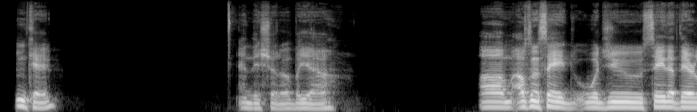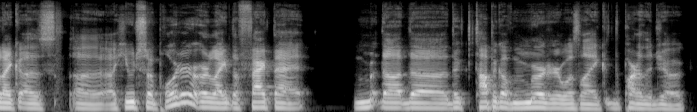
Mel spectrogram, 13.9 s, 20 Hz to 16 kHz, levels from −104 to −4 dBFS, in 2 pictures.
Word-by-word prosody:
M'kay. 140 -4 0 1.8
And 120 -2 -7
they 115 - -4
should've, 110 -1 -5
but 115 +1 -4
yeah. 110 0 -3 1.5
Um, 135 0 +2
I - - -3
was 140 - +5
gonna 150 -2 +6
say, 140 -2 +6
would 120 +2 -2
you 130 -1 +4
say 140 +3 +5
that 135 -1 +4
they're 130 -1 +7
like 125 -3 +2
a 110 -1 -2
s 105 - -6 0.2
a 105 -2 -6
a - - -4
huge 130 +5 +1
supporter, 160 - 0
or, 135 0 +2
like, 120 -1 +1
the 120 - -5
fact 130 +2 +1
m 115 -3 -2 0.8
the 125 -1 0
the 115 -1 -1
the 125 +1 -4
topic 135 +1 0
of 130 -4 0
murder 120 -1 +1
was, 110 -1 -4
like, 100 -3 -5 0.2
part - - -1
of 105 - -3
the 100 - -6
joke? 95 -2 -8
120 Hz, 170 wpm, -25 LUFS, 110-130 Hz, 1.8 s, they're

